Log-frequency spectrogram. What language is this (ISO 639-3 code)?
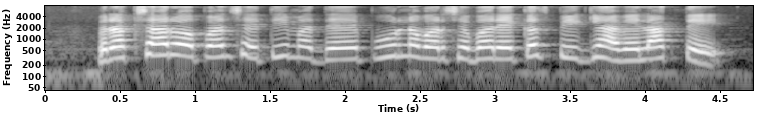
mar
